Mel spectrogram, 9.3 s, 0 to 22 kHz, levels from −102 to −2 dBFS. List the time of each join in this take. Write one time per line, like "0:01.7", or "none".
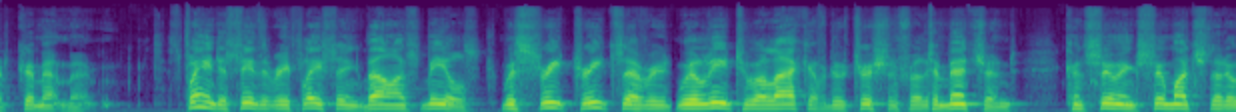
0:02.7
0:05.0
0:07.0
